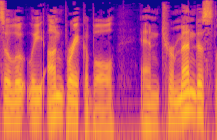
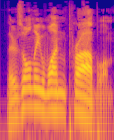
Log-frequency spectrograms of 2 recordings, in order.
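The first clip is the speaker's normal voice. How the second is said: plain reading voice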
